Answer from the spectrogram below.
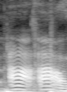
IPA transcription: æ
